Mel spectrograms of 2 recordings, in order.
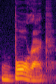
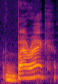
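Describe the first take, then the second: First: The first vowel is a rounded 'aw' sound. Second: The first vowel is an open 'ah' sound.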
